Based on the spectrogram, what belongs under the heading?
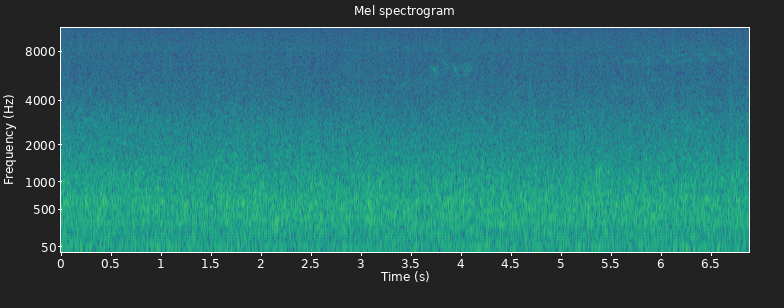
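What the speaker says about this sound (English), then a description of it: "Awfully rough water." Rough river water in the Rosewater video game: a steady, dense rushing roar of fast-flowing water, even and unbroken throughout, with no voices.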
